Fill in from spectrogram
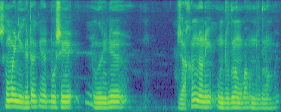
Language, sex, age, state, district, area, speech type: Bodo, male, 60+, Assam, Kokrajhar, urban, spontaneous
